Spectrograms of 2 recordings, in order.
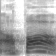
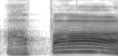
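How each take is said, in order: First: Called out in an ordinary, everyday tone. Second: Called out in a sweet, wheedling tone. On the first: The child is interested in the father himself. "평상시에는 아빠 막 이러다가" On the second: The child wants money from the father. "돈이 필요할 땐 아빠 하고 조금 이렇게 부르는 게 달라질"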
